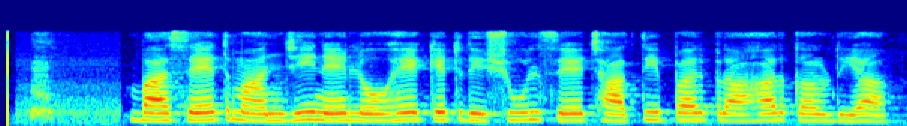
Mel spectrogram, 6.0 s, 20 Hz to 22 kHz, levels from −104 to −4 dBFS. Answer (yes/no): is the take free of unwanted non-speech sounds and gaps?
no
